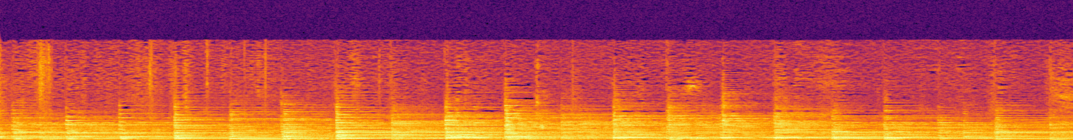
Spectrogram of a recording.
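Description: Piano playing a hymn's introduction: chords struck at a steady pace, each fading before the next, ahead of the singing.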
